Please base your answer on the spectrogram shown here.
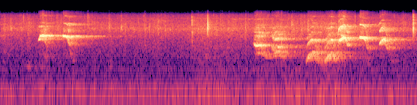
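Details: Upset kennel dogs on Galla Creek reacting to an intruder in the yard: a high drawn-out yelp, a long pause, then a rapid cluster of overlapping barks from several dogs, low hum throughout.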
